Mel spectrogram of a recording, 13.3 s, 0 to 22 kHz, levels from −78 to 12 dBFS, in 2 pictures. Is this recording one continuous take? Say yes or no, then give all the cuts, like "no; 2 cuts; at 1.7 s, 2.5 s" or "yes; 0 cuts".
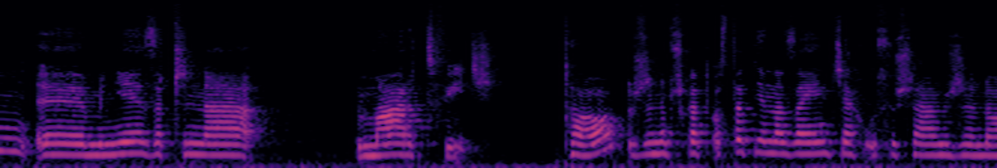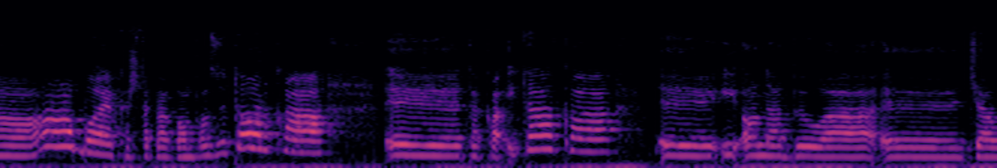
yes; 0 cuts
